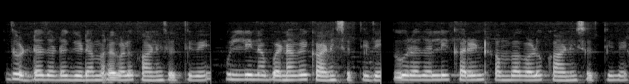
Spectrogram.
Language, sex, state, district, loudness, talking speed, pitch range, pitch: Kannada, female, Karnataka, Belgaum, -16 LUFS, 105 wpm, 200-215 Hz, 205 Hz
